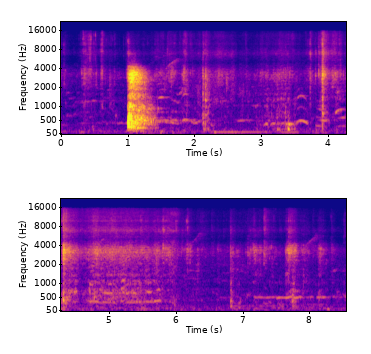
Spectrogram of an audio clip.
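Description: Water splashes and pours into a metal basin.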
